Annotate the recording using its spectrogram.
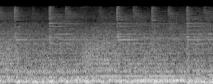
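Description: Rock band playing live in a rehearsal room: loud electric guitars over a drum kit with cymbal hits, a guitar note held for under a second near the middle.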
